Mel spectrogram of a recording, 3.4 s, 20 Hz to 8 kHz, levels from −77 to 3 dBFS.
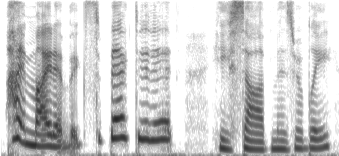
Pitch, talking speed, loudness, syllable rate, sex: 235 Hz, 140 wpm, -19 LUFS, 4.7 syllables/s, female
